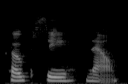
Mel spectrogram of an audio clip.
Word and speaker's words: Coccinelle: He pronounced it Coaxy-now. Could be. Audrey wasn't sure. Why? Coccinelle is French for ladybug.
